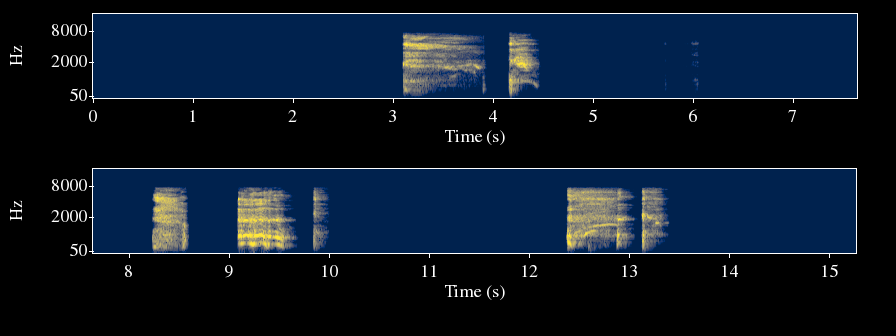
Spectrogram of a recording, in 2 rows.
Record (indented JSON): {
  "three_cough_length": "15.3 s",
  "three_cough_amplitude": 31723,
  "three_cough_signal_mean_std_ratio": 0.28,
  "survey_phase": "beta (2021-08-13 to 2022-03-07)",
  "age": "45-64",
  "gender": "Female",
  "wearing_mask": "No",
  "symptom_new_continuous_cough": true,
  "symptom_runny_or_blocked_nose": true,
  "symptom_shortness_of_breath": true,
  "symptom_sore_throat": true,
  "symptom_abdominal_pain": true,
  "symptom_fatigue": true,
  "symptom_headache": true,
  "symptom_onset": "3 days",
  "smoker_status": "Ex-smoker",
  "respiratory_condition_asthma": true,
  "respiratory_condition_other": false,
  "recruitment_source": "Test and Trace",
  "submission_delay": "2 days",
  "covid_test_result": "Positive",
  "covid_test_method": "RT-qPCR"
}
